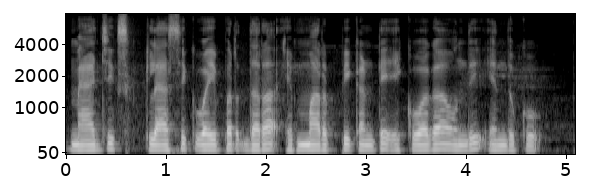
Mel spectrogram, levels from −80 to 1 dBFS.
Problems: none marked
